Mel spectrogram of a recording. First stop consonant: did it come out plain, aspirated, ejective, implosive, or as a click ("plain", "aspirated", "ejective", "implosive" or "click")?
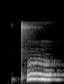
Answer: ejective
